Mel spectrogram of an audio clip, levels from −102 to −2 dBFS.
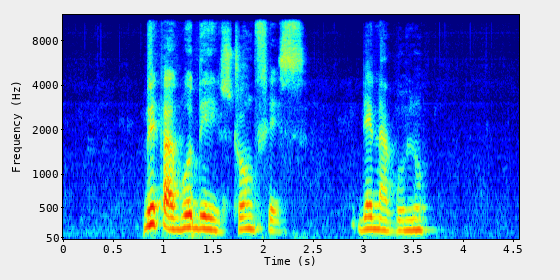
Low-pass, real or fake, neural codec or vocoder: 10.8 kHz; fake; codec, 24 kHz, 1.5 kbps, HILCodec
